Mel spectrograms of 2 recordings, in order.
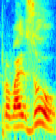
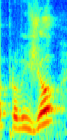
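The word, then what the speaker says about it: proviso: कई बार बहुत सारे लोग इसे प्रोवाइजो भी प्रोनाउंस करते हैं, वो प्रोनाउंसिएशन आप जैसे भी करते हो, प्रोविजो या प्रोवाइजो, what ever you pronounce, लेकिन इसका मीनिंग होता है द एक्सेप्शनल केस।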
